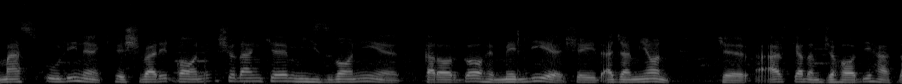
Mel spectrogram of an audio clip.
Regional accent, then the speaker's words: Ardal, Chaharmahal and Bakhtiari, Iran; بله، بخش میانکو، روستای سرمازه.

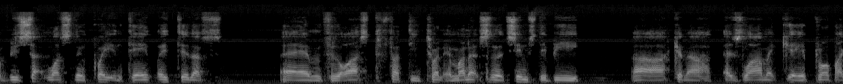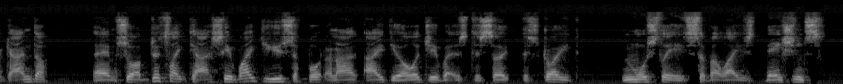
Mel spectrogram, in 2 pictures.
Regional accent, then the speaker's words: Scotland, United Kingdom; that obviously I'm one of your fellow countrymen, but obviously you're no longer what I would class as Scottish.

